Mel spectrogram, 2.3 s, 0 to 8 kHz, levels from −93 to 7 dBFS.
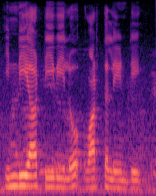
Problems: constant background noise, continuous background conversations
